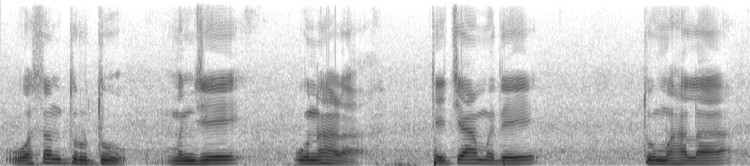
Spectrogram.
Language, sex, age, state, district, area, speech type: Marathi, male, 45-60, Maharashtra, Nanded, rural, spontaneous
